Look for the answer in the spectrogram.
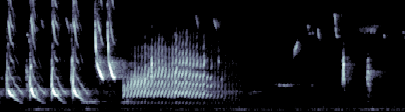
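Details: Northern cardinal song opening with a quick string of short falling whistles. A buzzy, rapid trill follows for about a second, then faint scattered chips.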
